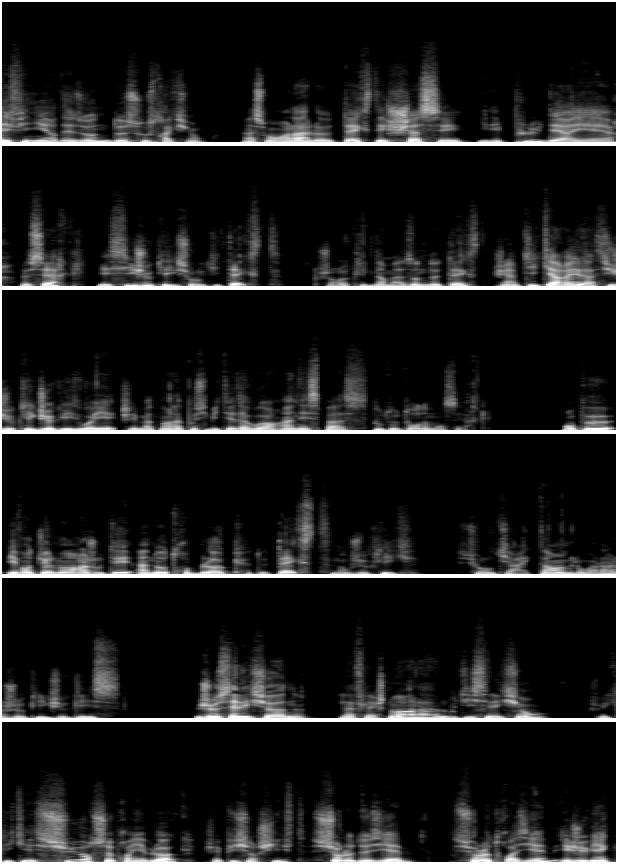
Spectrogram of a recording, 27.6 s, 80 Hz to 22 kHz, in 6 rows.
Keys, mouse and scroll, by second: 1.1 click, 6.1 click, 7.6 click, 8.7-9.8 drag, 13.0 click, 13.1 click, 17.3 click, 18.4-19.5 drag, 22.0 click, 23.5 click, 25.4 shift+click, 26.3 shift+click.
